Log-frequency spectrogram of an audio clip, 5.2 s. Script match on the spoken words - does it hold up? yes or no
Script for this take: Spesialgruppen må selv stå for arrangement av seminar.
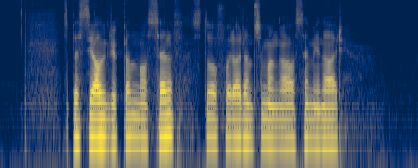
yes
